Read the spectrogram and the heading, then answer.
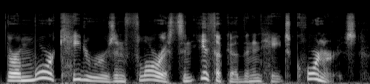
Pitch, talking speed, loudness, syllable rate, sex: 170 Hz, 195 wpm, -19 LUFS, 5.8 syllables/s, male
